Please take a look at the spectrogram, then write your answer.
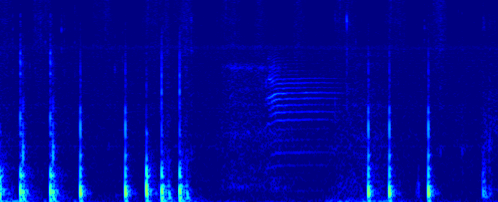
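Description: A Minecraft sheep lets out a single wavering bleat in the middle, set between sharp blocky knocks and thuds that come in quick clusters before and after it.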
